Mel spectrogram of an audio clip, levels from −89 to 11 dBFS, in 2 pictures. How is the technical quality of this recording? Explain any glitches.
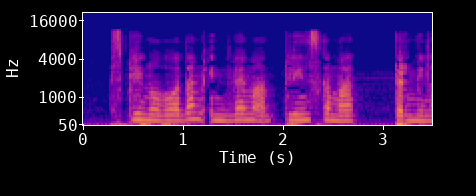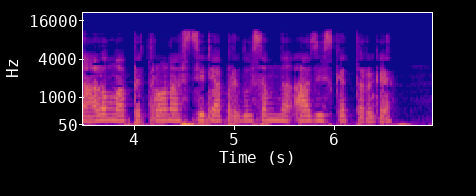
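Heavily degraded by compression throughout. The speech shows HE-AAC compression damage, likely from a very low bitrate around 12 kbps. The treble above the coded band is synthesized by spectral band replication, so sibilants sound gritty and metallic up to an 11 kHz ceiling. A plain low-pass would sound dull, not bright but wrong.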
